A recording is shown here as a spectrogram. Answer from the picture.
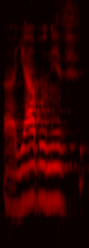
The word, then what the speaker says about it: Yablonev: Yablonev means apple, and so we call this one Apple Village, but you pronounce it Yablonev.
